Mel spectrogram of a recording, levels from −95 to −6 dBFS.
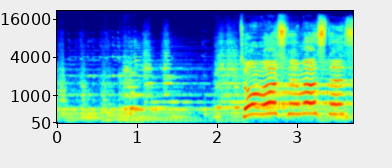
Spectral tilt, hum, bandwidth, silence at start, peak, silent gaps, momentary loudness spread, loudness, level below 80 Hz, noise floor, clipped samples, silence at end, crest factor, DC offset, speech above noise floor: -1 dB/octave; none; 19.5 kHz; 0 s; -4 dBFS; none; 21 LU; -19 LUFS; -68 dBFS; -41 dBFS; under 0.1%; 0 s; 18 dB; under 0.1%; 23 dB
